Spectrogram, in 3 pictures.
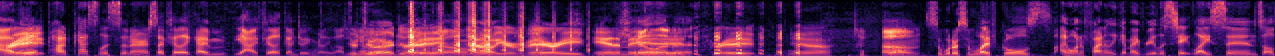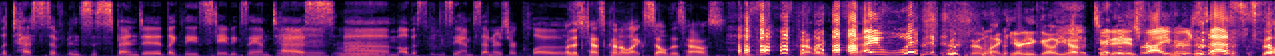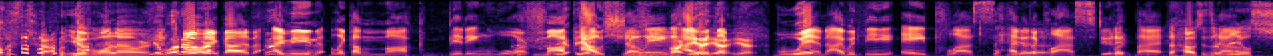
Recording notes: We set up outside a flea market to see what sort of old crap people bought. Recorded on 1/16/21 at John Marshall High School in Los Angeles.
